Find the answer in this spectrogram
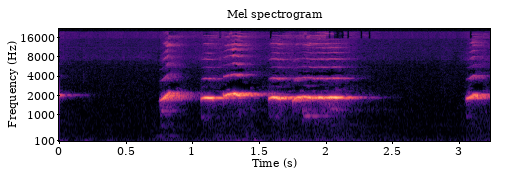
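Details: Whistling song of a naughty male pet cockatiel: a rising opening note, then a run of pure sustained whistles sliding gently lower, lasting over a second, with a new phrase starting just before the end.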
